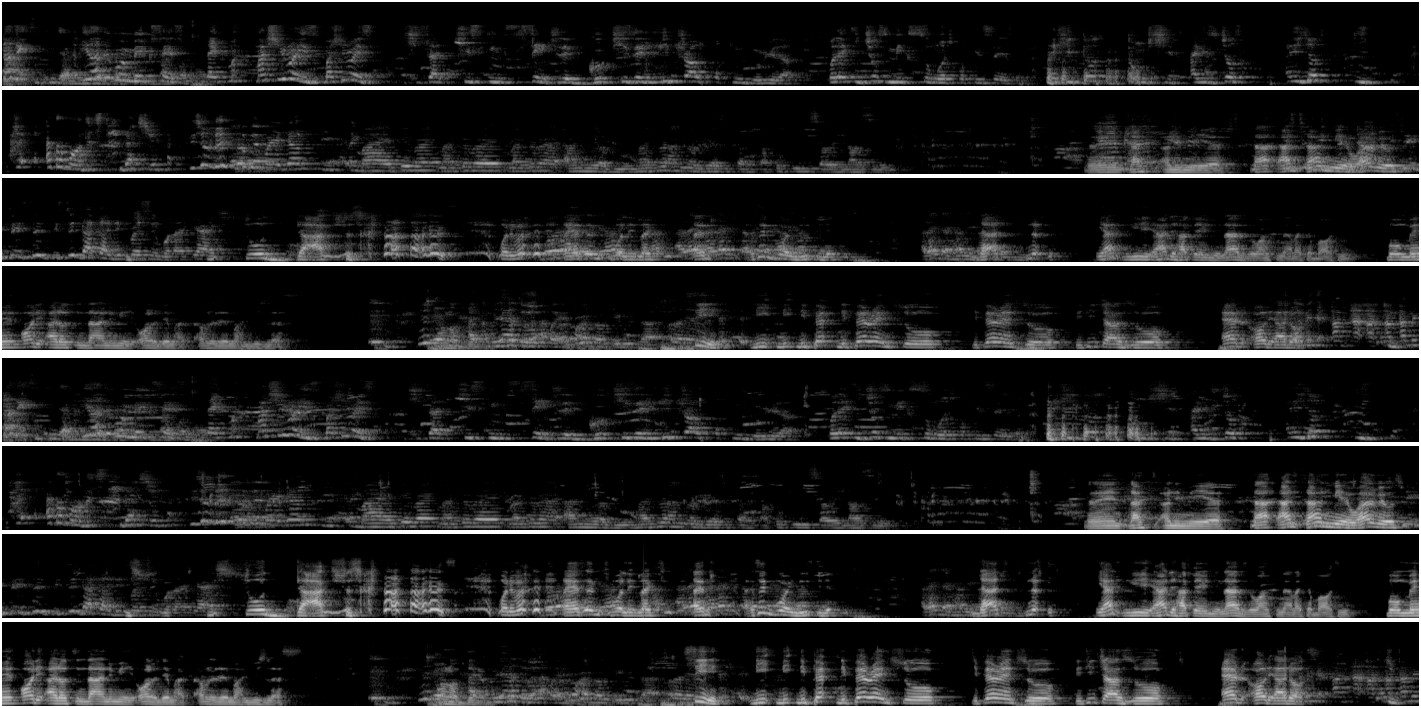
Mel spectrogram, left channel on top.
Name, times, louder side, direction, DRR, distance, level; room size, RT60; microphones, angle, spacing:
voice 1, 0.0-2.0 4.4-4.5 16.4-16.9 17.4-23.1 24.7-25.0 33.7-36.8 37.5-38.6 46.2-50.4 51.1-51.2, equal, 5° right, 1.6 m, -38 dB
voice 2, 0.6-3.7 4.0-7.0 7.3-7.9 8.3-10.1 10.5-12.4 12.8-13.2 13.5-13.7 14.2-15.8 16.0-17.7 25.0-26.2 27.0-27.9 28.2-30.5 46.3-46.4 46.7-46.9 47.3-48.7 55.4-56.6, left 2 dB, 60° left, 1.2 m, -38 dB
voice 3, 23.7-24.0 24.4-24.5 24.8-28.2 30.4-30.5 30.8-35.4 35.9-36.6 38.0-38.3 38.6-38.7 39.3-41.8 42.2-45.4 46.9-47.3 49.4-49.7 50.0-51.9 52.2-54.2 54.7-55.5 56.4-56.5, right 7 dB, 80° right, 0.3 m, -27 dB
7.8 x 3.9 x 3.1 m
head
